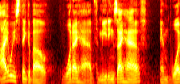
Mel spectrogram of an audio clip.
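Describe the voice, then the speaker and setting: Here a man uses a normal speaking voice, fairly low in pitch with ordinary pitch variation, at a moderate pace. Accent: American. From US Midwest, St. Louis area. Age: 30s. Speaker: pub owner. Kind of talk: casual interview.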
